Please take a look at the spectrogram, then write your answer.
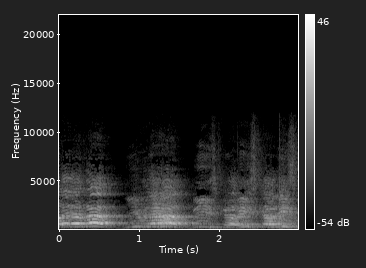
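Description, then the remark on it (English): A crowd of people in a bar cheers and shouts together in a loud, sustained roar, rising and falling in waves over a few seconds, as the barman turns on the TV when the polls close in Scotland, cheering for Scottish and Catalan independence. “As the polls close in Scotland, the barman turns on the TV and the crowd cheers for Scottish and Catalan independence.”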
